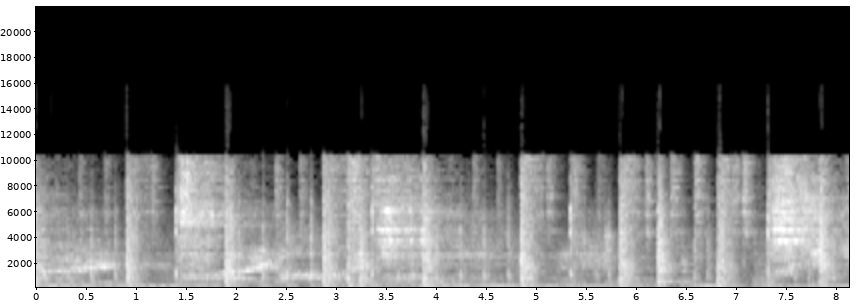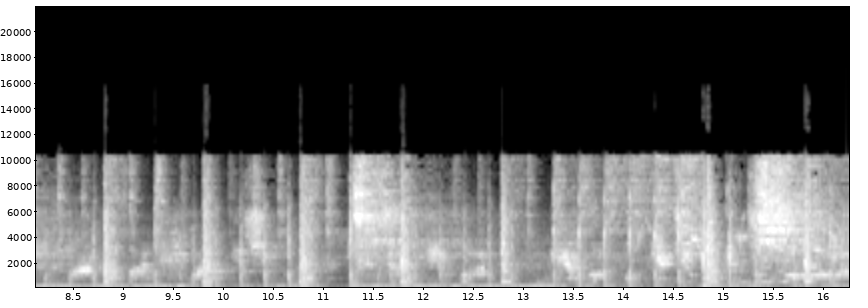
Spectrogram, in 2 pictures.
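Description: Rock band playing loud, dense music with the drum kit to the fore: kick and snare hits over a steady bass line.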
